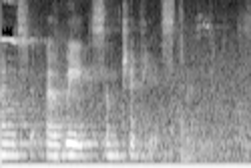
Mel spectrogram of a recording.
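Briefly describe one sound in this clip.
A woman speaks calmly into a microphone in a hall.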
